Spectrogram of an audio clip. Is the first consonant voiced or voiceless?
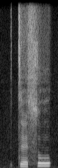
voiceless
